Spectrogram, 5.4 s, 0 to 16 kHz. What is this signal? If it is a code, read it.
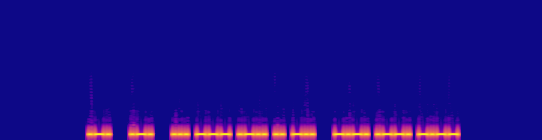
Morse code, heard as a keyed tone, about 40 wpm, 700 Hz. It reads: R R SOLID CPY
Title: Common QSO Phrases 40wpm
